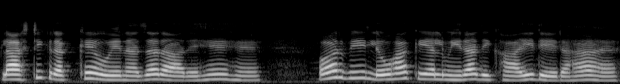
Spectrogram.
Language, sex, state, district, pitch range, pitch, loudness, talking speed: Hindi, female, Jharkhand, Ranchi, 200-240 Hz, 220 Hz, -19 LUFS, 155 wpm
